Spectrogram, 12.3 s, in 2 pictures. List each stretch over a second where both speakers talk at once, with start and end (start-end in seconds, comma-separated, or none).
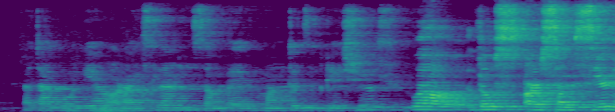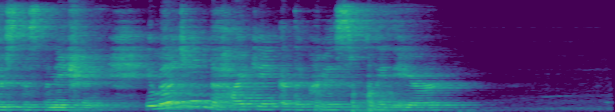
none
